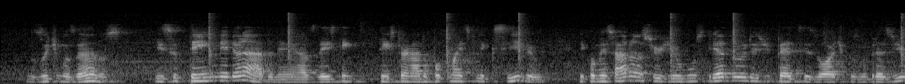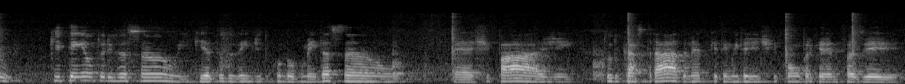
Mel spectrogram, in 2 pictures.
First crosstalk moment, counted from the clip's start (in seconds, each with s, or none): none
